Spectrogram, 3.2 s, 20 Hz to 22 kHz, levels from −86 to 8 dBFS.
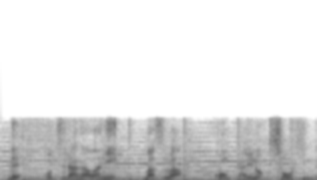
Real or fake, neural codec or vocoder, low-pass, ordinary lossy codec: fake; codec, 16 kHz, 6 kbps, DAC; none; none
